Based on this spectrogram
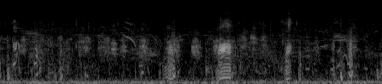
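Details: Scattered duck quacks, fewer and more spaced than a full chorus, with one loud ringing nasal quack about two seconds in, softer calls around it and light bird chirps behind.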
